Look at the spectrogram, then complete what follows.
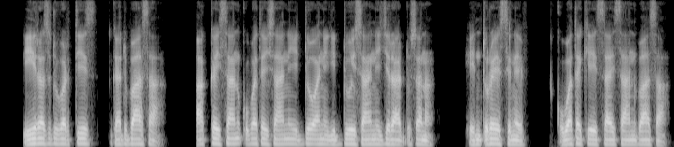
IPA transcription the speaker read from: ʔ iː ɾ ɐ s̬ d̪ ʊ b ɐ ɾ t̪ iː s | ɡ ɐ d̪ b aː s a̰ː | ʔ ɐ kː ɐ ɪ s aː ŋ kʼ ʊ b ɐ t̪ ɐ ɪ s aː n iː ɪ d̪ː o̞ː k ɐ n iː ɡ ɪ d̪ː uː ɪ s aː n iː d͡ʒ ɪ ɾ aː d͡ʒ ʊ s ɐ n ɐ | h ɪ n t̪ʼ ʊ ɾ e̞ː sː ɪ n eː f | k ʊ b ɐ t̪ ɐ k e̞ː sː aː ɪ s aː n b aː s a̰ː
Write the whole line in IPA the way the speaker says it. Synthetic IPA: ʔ iː ɾ ɐ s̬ d̪ ʊ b ɐ ɾ t̪ iː s | ɡ ɐ d̪ b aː s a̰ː | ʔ ɐ kː ɐ ɪ s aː ŋ kʼ ʊ b ɐ t̪ ɐ ɪ s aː n iː ɪ d̪ː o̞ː ɐ n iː ɡ ɪ d̪ː uː ɪ s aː n iː d͡ʒ ɪ ɾ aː ʊ s ɐ n ɐ | h ɪ n t̪ʼ ʊ ɾ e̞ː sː ɪ n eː f | kʼ ʊ b ɐ t̪ ɐ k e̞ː sː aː ɪ s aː n b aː s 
